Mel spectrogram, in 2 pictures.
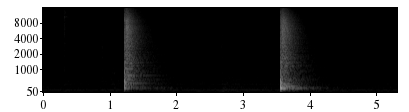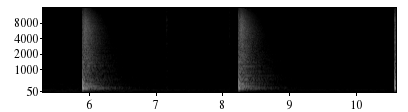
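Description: A snare drum sample played back solo: four single hits about two and a half seconds apart, each ringing out briefly. A low-cut EQ filter is being raised on it, so the later hits carry less low end.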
